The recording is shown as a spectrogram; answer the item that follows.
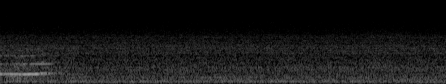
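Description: Steady low hiss of room tone, with one brief pitched tone lasting about half a second at the very start.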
